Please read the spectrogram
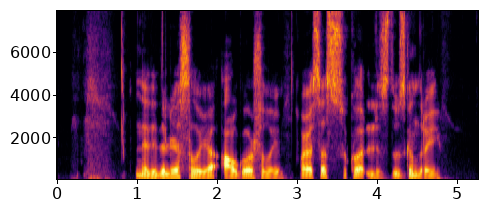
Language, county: Lithuanian, Vilnius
